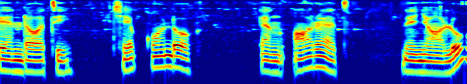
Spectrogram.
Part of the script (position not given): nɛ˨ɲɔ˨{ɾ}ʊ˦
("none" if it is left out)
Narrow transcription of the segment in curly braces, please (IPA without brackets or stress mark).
l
